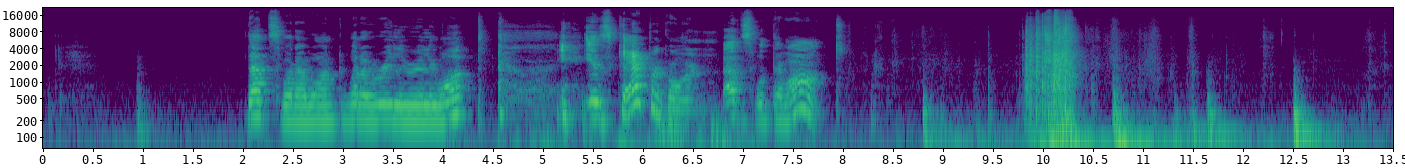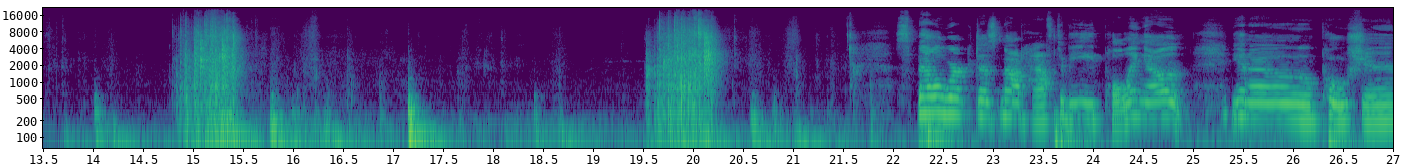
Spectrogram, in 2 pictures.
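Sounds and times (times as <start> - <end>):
cards shuffled by hand: 8.0 - 11.5, 13.2 - 18.8, 19.5 - 21.8.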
